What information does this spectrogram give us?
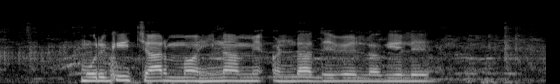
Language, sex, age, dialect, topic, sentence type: Bhojpuri, male, 18-24, Western, agriculture, statement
